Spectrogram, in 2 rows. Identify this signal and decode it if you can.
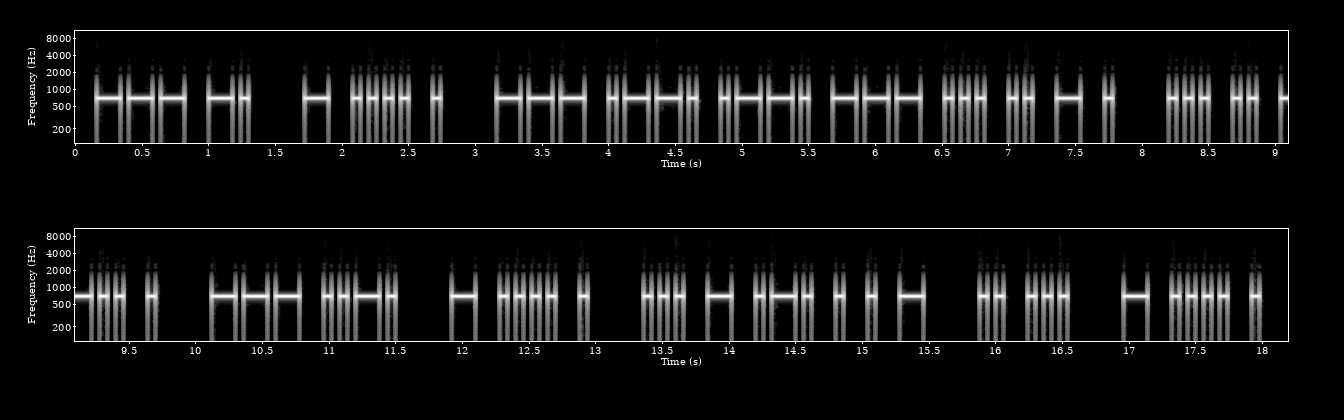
Morse code, heard as a keyed tone, about 20 wpm, 700 Hz. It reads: ON THE OPPOSITE SIDE OF THE STREET IS THE
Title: Sentences from Top 1400 Words 20wpm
